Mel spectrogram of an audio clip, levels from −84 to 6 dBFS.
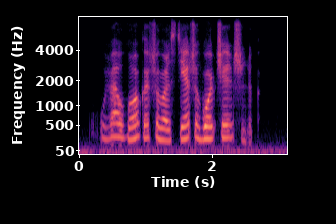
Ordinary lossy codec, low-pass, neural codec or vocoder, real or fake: Opus, 32 kbps; 7.2 kHz; autoencoder, 22.05 kHz, a latent of 192 numbers a frame, VITS, trained on many speakers; fake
